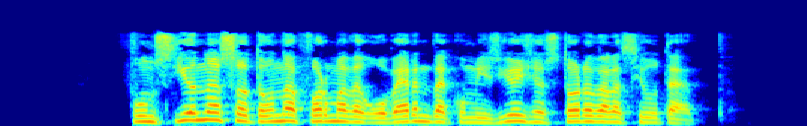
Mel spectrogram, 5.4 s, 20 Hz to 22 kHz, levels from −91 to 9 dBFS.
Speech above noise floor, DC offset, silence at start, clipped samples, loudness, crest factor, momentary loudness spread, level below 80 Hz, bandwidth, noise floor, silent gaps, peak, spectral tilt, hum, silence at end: over 71 dB; under 0.1%; 0.85 s; under 0.1%; -19 LUFS; 18 dB; 7 LU; -58 dBFS; 8 kHz; under -90 dBFS; none; -2 dBFS; -4.5 dB/octave; none; 0.8 s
